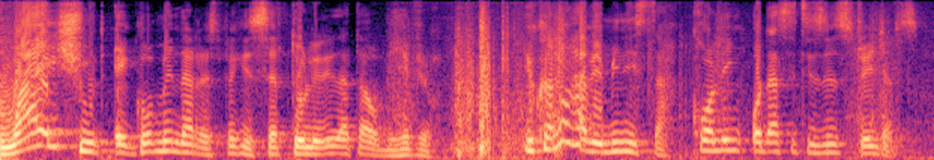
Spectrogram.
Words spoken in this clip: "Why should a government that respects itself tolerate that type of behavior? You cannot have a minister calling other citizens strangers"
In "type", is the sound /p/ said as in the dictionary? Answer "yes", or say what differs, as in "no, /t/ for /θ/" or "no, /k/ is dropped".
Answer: no, /p/ is dropped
